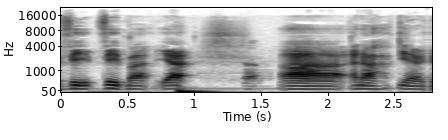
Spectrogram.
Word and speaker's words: Wibmer: Yeah, because there's no W, right? So Wibmer, yeah.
